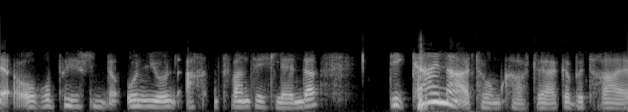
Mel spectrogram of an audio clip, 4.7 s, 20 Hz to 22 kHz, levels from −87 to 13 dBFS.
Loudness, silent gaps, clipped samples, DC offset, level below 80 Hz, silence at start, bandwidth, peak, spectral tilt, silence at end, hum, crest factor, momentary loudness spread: -21 LUFS; none; under 0.1%; under 0.1%; -62 dBFS; 0 s; 6.8 kHz; -2 dBFS; -7.5 dB/octave; 0 s; none; 20 dB; 13 LU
